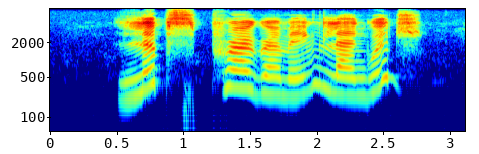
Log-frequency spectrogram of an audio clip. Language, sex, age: English, female, 18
